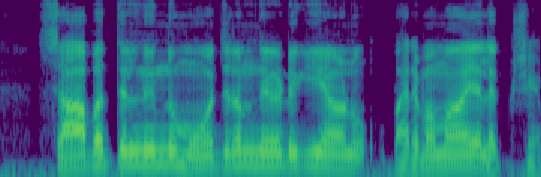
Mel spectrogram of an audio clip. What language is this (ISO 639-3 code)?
mal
